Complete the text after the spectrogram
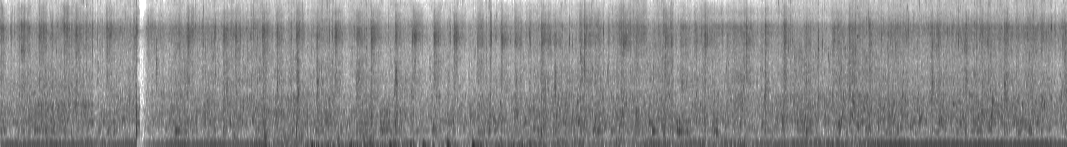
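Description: Footsteps crunch on snowy ice.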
